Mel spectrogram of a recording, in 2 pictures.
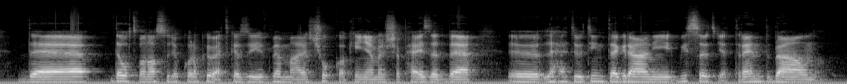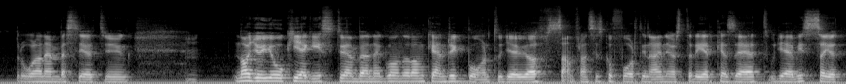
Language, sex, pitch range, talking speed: Hungarian, male, 110-125 Hz, 145 wpm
